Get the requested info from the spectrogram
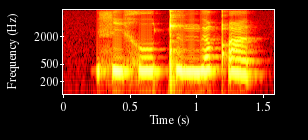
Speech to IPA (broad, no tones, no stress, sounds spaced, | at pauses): s i x o ǃ ʉ m ʉ qʼ œ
